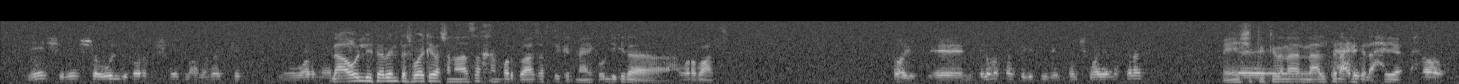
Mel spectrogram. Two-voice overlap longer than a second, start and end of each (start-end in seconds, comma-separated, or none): 12.4-13.6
